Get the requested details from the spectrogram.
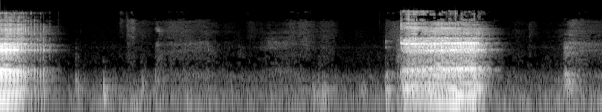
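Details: Adult woman burping: two loud burps, one brief and one long and rumbling, separated by quiet.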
